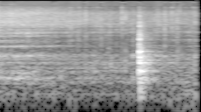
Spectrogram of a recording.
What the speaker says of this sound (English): I hear my burger going.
